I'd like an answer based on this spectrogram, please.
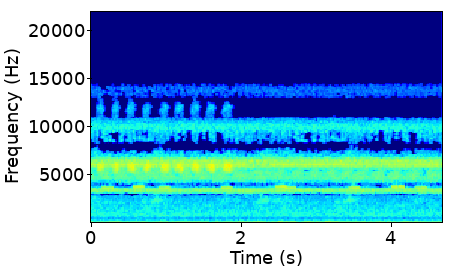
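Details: Crickets at night, opening with a string of loud pulsed chirps about two per second over a steady high ringing chorus, then settling into the continuous trill with a low background hum.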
